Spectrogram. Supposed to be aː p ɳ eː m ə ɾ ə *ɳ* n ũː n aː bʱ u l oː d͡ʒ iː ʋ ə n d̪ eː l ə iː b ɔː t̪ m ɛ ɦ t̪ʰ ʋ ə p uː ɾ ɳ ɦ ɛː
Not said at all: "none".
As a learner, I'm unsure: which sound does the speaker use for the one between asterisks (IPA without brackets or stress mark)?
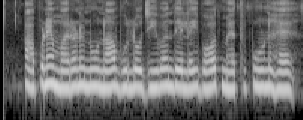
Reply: ɳ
